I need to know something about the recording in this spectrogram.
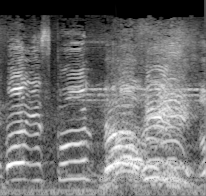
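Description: Protesters shouting slogans in chorus, in three loud shouted phrases.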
